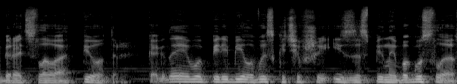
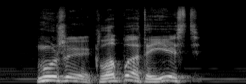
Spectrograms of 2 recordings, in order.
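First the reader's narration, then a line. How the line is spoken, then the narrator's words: Cheerful shout. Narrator (Russian): весело выкрикнул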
